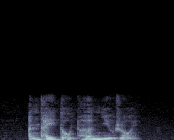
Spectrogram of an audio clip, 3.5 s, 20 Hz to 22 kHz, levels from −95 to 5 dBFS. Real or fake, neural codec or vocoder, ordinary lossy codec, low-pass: real; none; Opus, 64 kbps; 7.2 kHz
